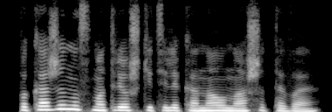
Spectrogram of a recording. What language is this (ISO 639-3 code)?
rus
